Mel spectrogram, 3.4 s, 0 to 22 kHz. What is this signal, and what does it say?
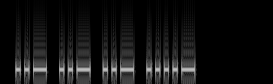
Morse code, heard as a keyed tone, about 22 wpm, 700 Hz. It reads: UUU4
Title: Four Challenging Letter-Number Combinations 22wpm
